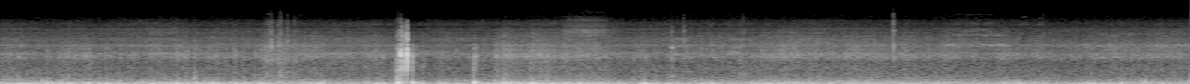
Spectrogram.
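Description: Wind buffeting the microphone, with surf from the sea behind it. About four seconds in, a sharp knock is the loudest sound, followed shortly by a second, smaller one.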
